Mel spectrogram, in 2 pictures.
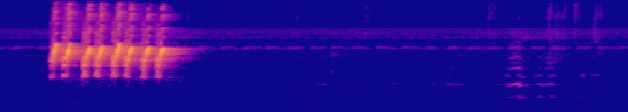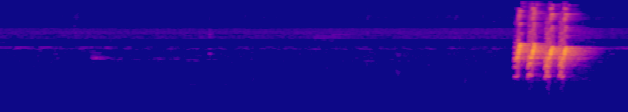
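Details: Red-whiskered bulbul kept in a cage, singing two bursts of rapid, evenly repeated bright notes about ten seconds apart, each lasting roughly one and a half seconds, with near silence between.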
